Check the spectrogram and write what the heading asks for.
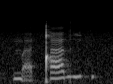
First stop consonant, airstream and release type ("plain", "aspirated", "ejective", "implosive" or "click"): click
